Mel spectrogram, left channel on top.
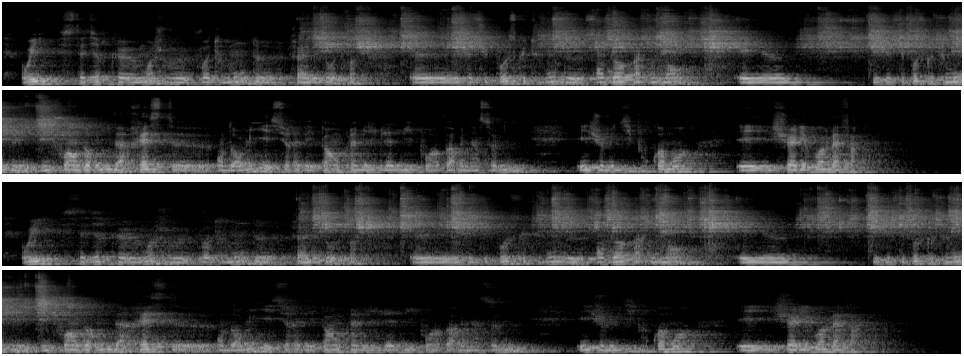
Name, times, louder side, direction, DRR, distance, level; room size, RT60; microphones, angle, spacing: voice 1, 0.2-8.0 8.7-16.5 16.9-18.1, left 2 dB, 75° left, 2 dB, 1.7 m, -29 dB
Rattle, 2.9-4.8 5.3-7.6 7.9-10.4, right 1 dB, 40° right, 4.2 m, -31 dB
18.0 x 7.3 x 6.6 m, 1.2 s
head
